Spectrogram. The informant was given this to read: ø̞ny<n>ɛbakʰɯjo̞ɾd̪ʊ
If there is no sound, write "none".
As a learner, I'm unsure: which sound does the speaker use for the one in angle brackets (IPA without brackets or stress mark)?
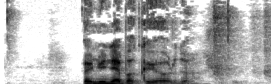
n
